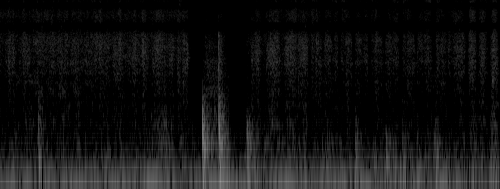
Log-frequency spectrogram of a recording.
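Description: Faint, rapid scrubbing of a round ink-blending brush working Distress Oxide ink through a stencil onto card, with a couple of soft knocks about four seconds in.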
